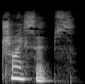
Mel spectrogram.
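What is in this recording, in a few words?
"triceps", British English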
